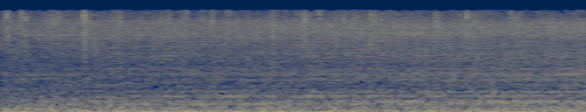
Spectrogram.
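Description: A low, steady rumble with faint held tones above it: a tension drone in a drama soundtrack.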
